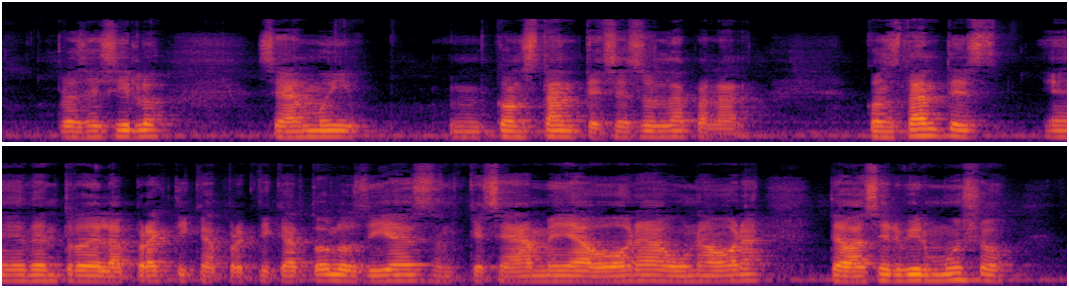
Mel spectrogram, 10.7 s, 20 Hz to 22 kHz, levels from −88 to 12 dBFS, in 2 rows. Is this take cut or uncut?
uncut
